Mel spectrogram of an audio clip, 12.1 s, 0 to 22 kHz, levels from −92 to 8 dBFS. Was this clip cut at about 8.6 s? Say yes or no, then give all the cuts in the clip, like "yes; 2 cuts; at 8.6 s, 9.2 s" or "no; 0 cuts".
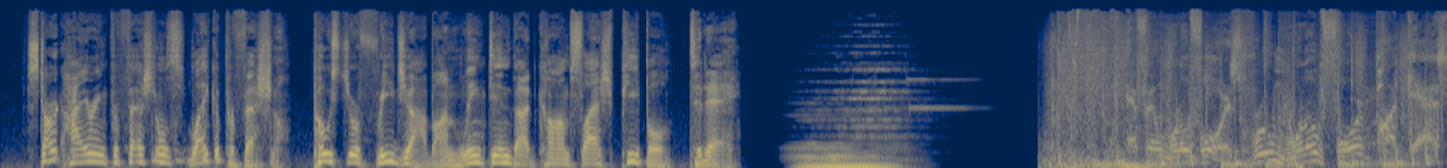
yes; 2 cuts; at 6.4 s, 8.6 s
